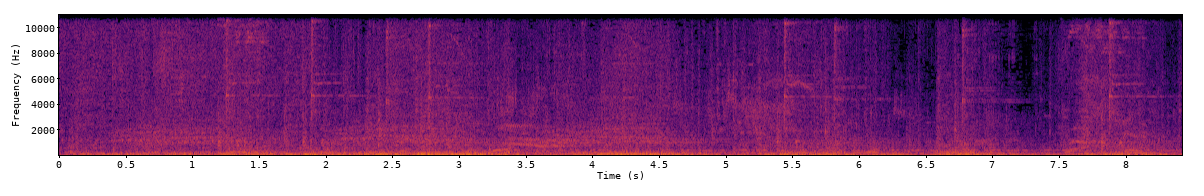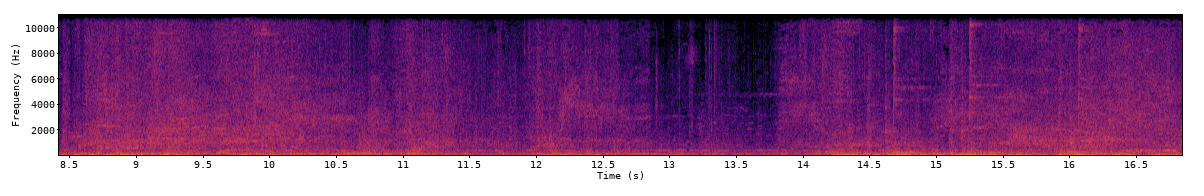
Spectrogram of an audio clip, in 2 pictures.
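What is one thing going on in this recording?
Blades strike giant creatures in rapid, heavy blows.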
